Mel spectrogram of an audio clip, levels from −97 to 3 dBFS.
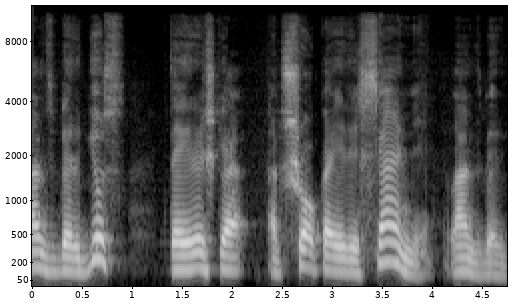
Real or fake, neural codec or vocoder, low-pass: fake; codec, 44.1 kHz, 7.8 kbps, Pupu-Codec; 10.8 kHz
